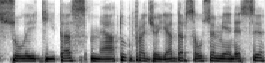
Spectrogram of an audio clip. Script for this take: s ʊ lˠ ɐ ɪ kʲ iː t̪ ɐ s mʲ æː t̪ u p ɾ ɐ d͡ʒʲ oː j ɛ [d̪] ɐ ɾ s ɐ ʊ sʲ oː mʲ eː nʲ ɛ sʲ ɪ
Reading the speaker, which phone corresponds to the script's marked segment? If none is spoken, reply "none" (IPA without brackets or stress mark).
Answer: d̪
